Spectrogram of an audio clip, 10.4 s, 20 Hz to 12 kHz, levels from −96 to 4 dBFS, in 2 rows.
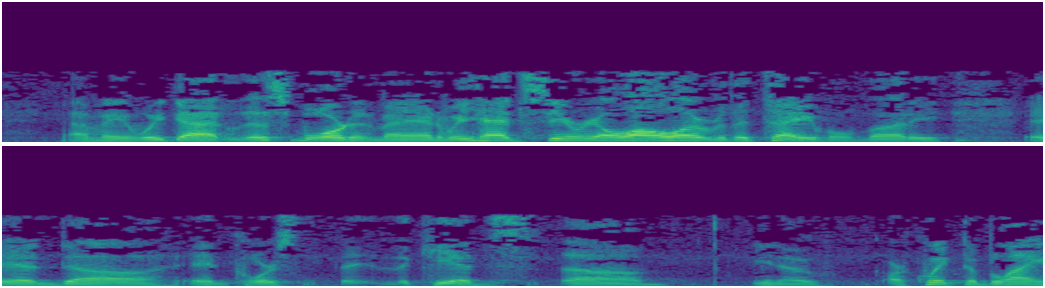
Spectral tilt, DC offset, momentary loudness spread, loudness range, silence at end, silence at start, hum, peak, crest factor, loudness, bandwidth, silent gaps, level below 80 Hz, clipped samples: -6 dB/octave; under 0.1%; 18 LU; 11 LU; 0 s; 0.35 s; none; -4 dBFS; 20 dB; -23 LUFS; 6.4 kHz; none; -66 dBFS; under 0.1%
